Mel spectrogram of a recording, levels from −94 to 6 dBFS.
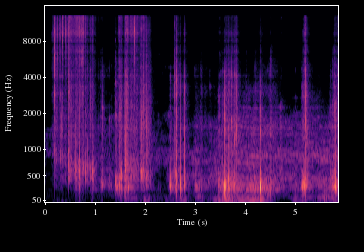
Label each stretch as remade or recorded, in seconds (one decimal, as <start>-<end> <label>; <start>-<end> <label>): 0.0-1.9 remade; 1.9-2.6 recorded; 2.6-5.9 remade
